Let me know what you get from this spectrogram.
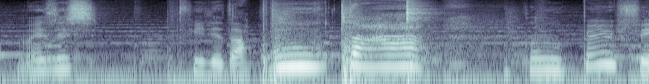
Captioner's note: knocks on chair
